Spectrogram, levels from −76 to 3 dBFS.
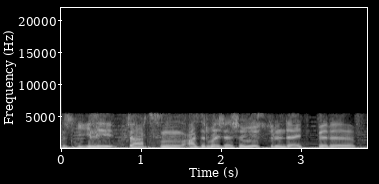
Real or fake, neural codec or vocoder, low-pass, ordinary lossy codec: real; none; 5.4 kHz; none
